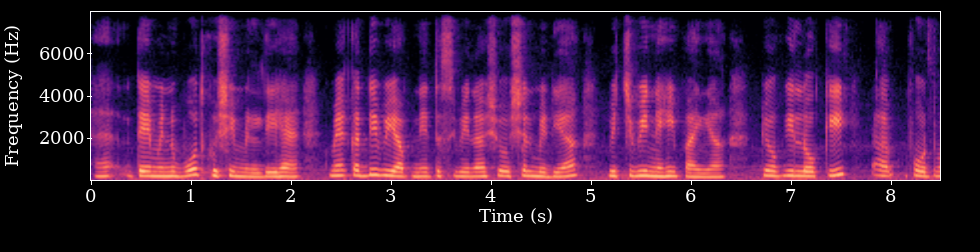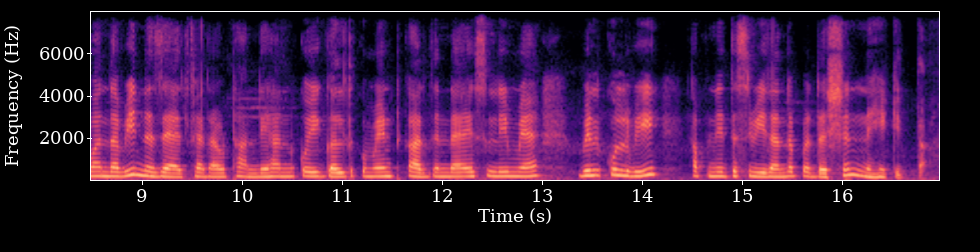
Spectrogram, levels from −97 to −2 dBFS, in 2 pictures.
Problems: none marked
